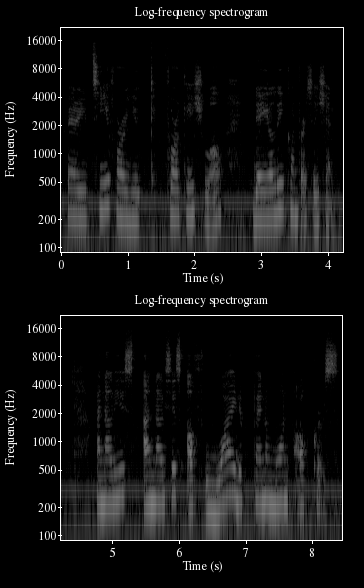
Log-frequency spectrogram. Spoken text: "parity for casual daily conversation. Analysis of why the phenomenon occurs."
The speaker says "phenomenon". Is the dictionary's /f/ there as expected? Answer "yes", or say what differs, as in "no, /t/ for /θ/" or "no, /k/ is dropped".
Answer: no, /p/ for /f/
